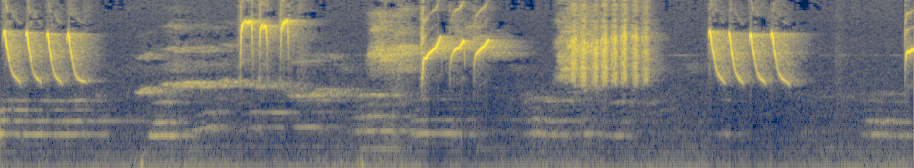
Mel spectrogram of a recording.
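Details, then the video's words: Branjangan (bushlark) song used as a lure to set other birds singing, in a loud 'gacor super roll tembak' style: fast bursts of high descending whistled notes alternating with buzzy trills, over a steady low hum and soft lower tones. "BRANJANGAN ANDA KURANG GACOR PANCING SUARA INI PASTI LANGSUNG IKUT BERKICAU"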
